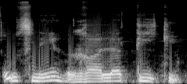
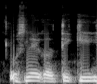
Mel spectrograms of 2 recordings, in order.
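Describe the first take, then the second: First: गलती said slowly as "gha-la-ti" in three syllables; slow, careful गलती as the proper form; correct pronunciation. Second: गलती said as "ghal-ti" in two syllables; गलती clipped to two syllables, demonstrating the error; wrong pronunciation. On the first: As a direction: stretch गलती out, sounding the middle "a". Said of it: "दुरुस्त लफ्ज़ है". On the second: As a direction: say गलती the common mistaken way, run together. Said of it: "नहीं". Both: Shown as a demonstration.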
